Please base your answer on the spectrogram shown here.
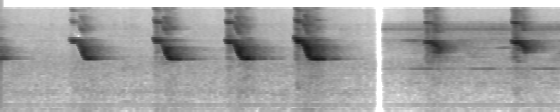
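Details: Plain-throated sunbird, locally called wiceh or kolibri kelapa, a single bird learning to sing and call: sharp high chirps sliding downward, repeated about every half second, with a steady faint hum beneath.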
